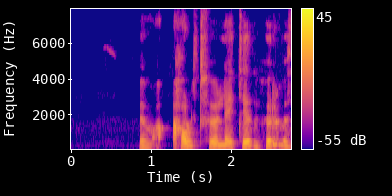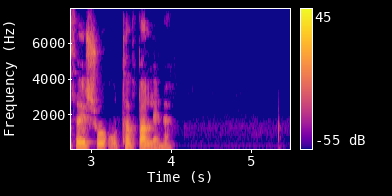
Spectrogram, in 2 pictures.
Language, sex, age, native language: Icelandic, female, 50-59, Icelandic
